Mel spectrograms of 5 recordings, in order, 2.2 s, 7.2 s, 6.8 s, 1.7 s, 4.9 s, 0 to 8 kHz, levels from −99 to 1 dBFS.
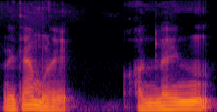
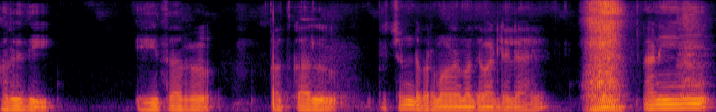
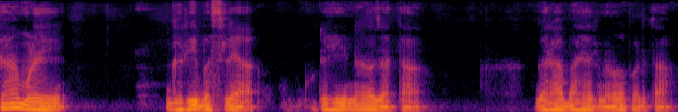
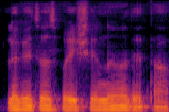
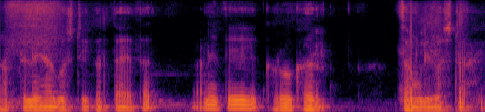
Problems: constant background noise, background conversations at intervals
